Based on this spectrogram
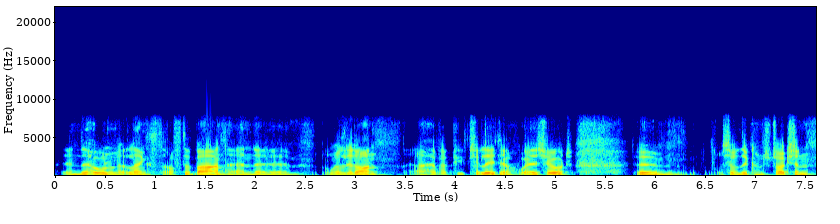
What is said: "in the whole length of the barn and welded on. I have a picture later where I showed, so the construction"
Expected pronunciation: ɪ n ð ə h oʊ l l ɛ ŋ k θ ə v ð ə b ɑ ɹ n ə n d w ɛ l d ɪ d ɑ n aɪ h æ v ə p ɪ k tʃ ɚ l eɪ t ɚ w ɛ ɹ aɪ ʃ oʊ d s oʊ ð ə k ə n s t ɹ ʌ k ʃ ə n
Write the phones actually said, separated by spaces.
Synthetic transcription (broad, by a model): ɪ n ð ə h oʊ l l ɛ ŋ k θ ə v ð ə b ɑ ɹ n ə n w ɛ l d ɪ d n aɪ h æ v ə p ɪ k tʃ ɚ l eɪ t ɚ w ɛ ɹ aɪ ʃ oʊ d s oʊ ð ə k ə n s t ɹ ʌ k ʃ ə n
